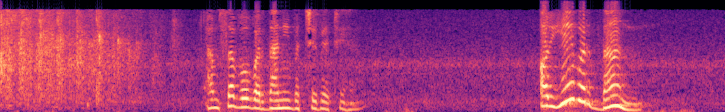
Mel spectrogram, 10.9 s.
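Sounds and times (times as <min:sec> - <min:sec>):
crowd applauding: 0:00.0 - 0:02.4
speech: 0:03.1 - 0:05.5, 0:08.1 - 0:09.5.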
